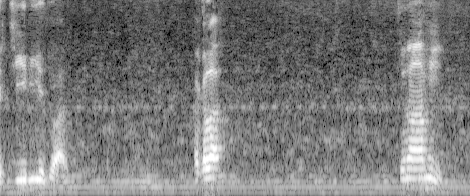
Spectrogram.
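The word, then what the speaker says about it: tsunami: अगला सुनामी। टी लगा होता है लेकिन साइलेंट होता है, आखिर लगाया ही क्यों, तो साइलेंट ही रखना है बेचारे को।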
